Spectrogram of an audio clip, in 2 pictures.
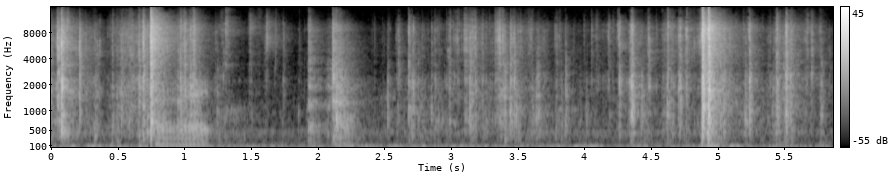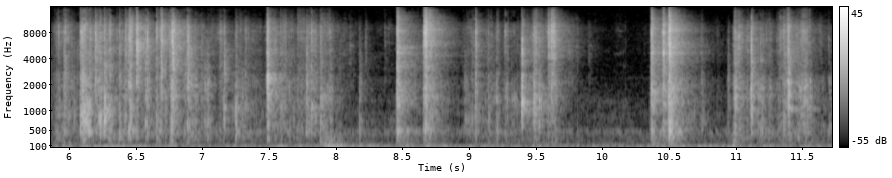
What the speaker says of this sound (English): You need scissors to open these, so just prepared. Kind of a pain to cut through this.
